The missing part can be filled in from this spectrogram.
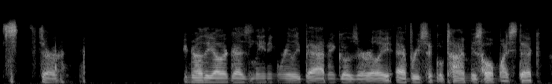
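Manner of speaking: put-on a kid sneaking a complaint, fast and low; player quietly complaining. Player tattles privately to the official, hushed and hurried. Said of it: "they won't tell you in front of the other guy".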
